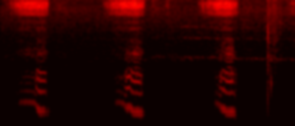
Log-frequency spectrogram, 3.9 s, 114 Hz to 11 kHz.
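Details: Kitten asleep and snoring: three squeaky, whistled breaths that slide downward, each followed by a hissy rush of air, about one every 1.3 seconds in a quiet room.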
